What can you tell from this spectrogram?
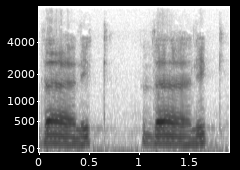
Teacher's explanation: ذلك نقف عليها بوجه واحد بالسكون، والكاف نراعي فيها الهمس في حالة الوقف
